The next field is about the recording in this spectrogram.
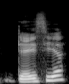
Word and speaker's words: Dacia: the first car you get is a Dacia. Am I saying that right? – Dacia.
